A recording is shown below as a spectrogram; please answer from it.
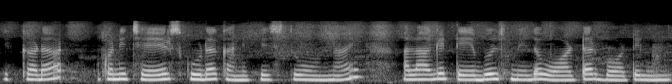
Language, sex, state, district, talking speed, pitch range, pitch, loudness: Telugu, female, Andhra Pradesh, Sri Satya Sai, 105 wpm, 215-240 Hz, 230 Hz, -14 LUFS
